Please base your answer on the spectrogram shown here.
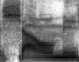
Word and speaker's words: Xiaomi: lá do do celular como que se pronuncia sh xi É xiaomi xiaomi muita gente gosta de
